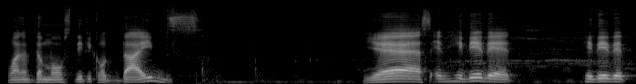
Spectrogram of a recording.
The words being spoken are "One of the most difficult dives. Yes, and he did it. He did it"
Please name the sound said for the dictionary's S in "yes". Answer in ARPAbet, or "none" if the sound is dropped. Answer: S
